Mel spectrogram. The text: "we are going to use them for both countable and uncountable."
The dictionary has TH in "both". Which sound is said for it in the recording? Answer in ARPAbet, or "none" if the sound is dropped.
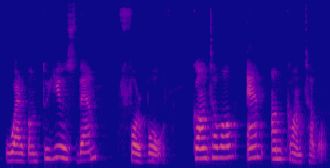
T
